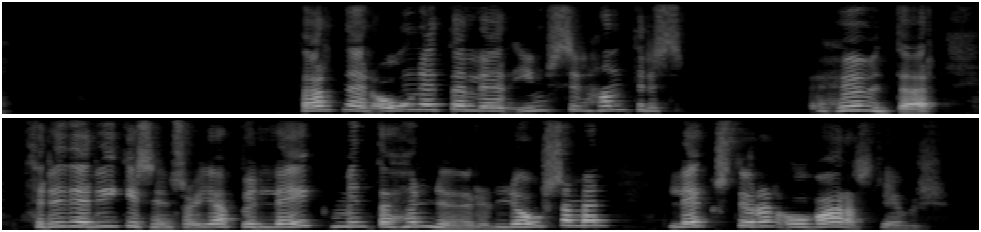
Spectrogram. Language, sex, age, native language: Icelandic, female, 20-29, Icelandic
